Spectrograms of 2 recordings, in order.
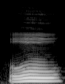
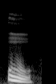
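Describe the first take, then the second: First: The vowel starts softly without a clear catch. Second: The vowel starts with a clear glottal catch. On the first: The speaker calls it wrong. "tidak u, u tidak jelas" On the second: The speaker calls it right. "Huruf hamzah ketika diucapkan ada awalannya"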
